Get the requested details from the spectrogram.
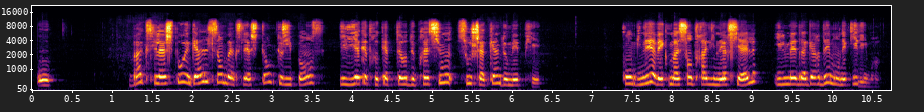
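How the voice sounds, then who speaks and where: A synthetic female text-to-speech voice speaking as a small, polite humanoid robot introducing itself in an even, scripted way. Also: high voice, moderate pace. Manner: even, scripted self-introduction with stock phrases. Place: conference stage, robot's own speaker.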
